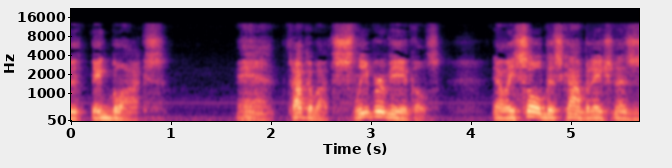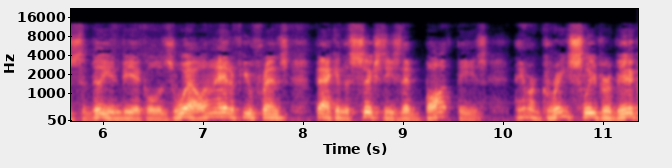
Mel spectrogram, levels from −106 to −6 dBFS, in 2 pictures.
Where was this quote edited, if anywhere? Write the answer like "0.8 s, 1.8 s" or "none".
none

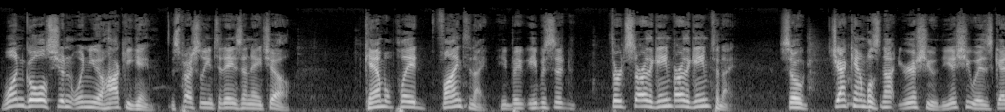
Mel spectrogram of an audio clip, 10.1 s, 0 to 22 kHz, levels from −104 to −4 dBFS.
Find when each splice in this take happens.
1.6 s, 4.3 s, 6.7 s

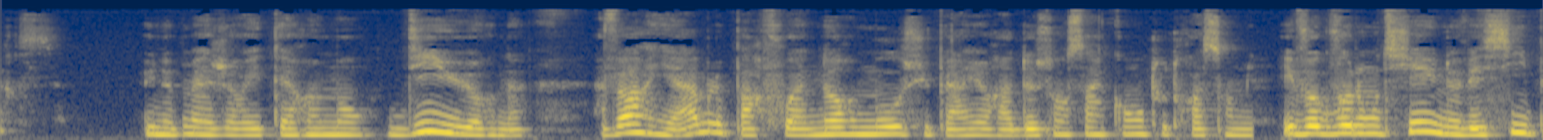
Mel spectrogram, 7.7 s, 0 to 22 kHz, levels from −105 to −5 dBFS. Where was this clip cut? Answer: 0.9 s, 3.0 s, 6.3 s

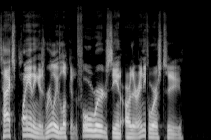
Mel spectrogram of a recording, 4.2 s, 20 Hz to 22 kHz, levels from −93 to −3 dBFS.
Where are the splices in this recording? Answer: 2.4 s, 2.9 s

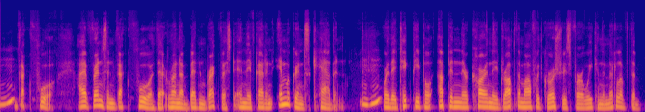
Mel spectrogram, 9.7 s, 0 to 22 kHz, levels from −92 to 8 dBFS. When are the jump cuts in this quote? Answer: none

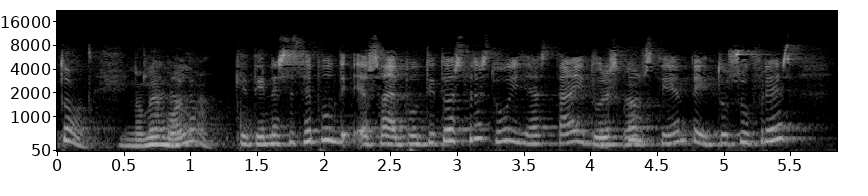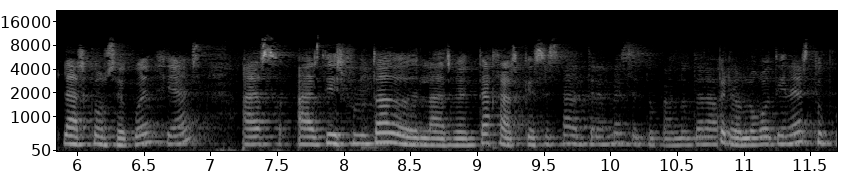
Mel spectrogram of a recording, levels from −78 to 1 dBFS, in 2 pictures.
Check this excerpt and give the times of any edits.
3.2 s, 10.8 s

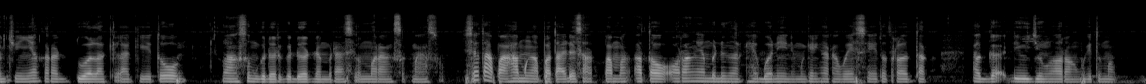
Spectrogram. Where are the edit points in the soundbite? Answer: 4.6 s, 9.6 s

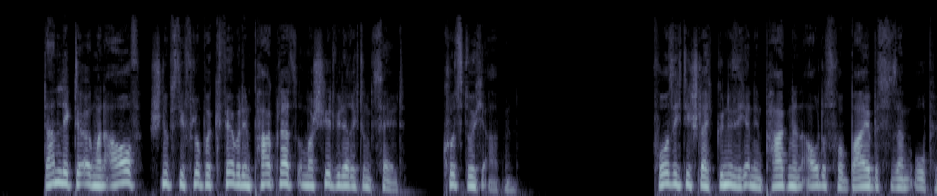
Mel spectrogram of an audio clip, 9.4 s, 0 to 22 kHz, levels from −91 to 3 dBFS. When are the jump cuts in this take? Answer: none

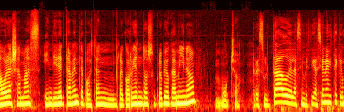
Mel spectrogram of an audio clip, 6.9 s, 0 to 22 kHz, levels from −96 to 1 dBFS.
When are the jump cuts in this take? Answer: 4.3 s, 5.1 s

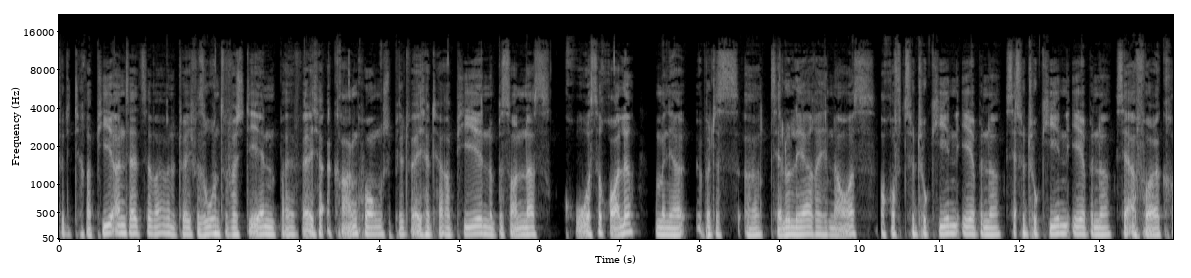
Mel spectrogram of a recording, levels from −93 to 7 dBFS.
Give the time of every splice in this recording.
7.3 s, 11.9 s

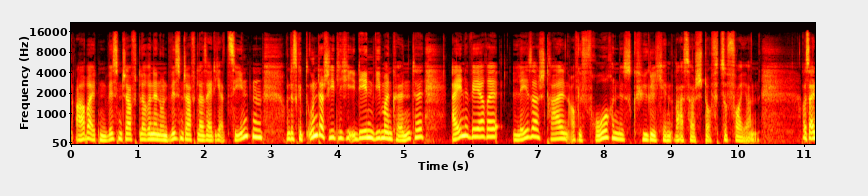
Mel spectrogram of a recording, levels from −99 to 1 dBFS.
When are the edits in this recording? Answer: 4.8 s, 5.6 s, 7.6 s, 9.0 s

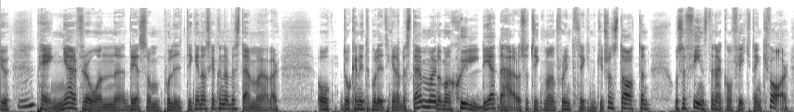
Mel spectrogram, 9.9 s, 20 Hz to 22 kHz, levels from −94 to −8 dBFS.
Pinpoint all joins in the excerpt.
1.0 s, 4.3 s, 5.4 s, 6.2 s, 6.7 s, 7.5 s

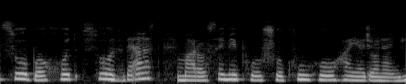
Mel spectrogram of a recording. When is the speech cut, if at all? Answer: 1.3 s, 1.8 s

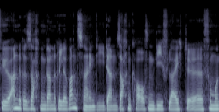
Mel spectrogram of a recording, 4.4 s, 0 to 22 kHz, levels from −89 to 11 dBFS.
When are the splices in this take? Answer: none

